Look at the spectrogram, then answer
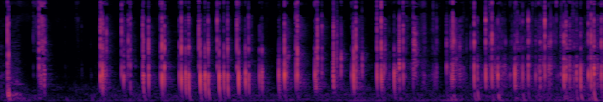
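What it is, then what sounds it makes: Plastic remote control. A small, flat plastic LED remote control with colored rubber buttons has its buttons pressed and its body tapped with long nails. A rapid series of sharp, dry clicks and taps follows a brief pause near the start, with bright crackly edges and almost no low end, growing denser toward the end.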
